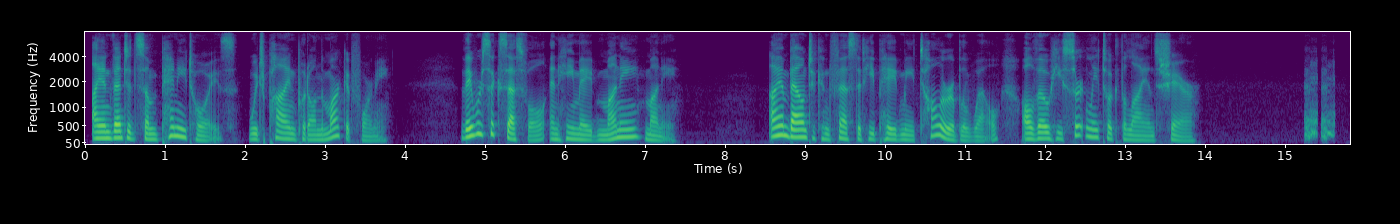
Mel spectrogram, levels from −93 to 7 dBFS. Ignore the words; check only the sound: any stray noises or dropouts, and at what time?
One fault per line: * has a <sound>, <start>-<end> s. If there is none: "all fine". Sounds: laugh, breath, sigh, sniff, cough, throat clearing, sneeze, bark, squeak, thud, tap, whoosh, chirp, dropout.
* has a laugh, 15.2-15.6 s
